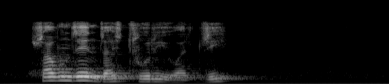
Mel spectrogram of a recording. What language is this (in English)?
Tsonga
